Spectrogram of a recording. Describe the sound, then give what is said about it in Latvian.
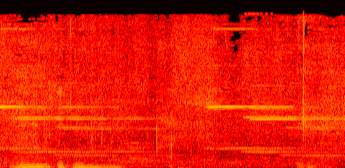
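A bell rings in a parliament chamber to call members to a vote. It is a faint, steady tone that holds through the second half, after a brief stretch of speech at the start. “lūdzu zvanu.”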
